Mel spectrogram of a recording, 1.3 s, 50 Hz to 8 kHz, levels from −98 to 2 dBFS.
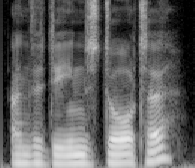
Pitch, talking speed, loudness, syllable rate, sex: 110 Hz, 185 wpm, -14 LUFS, 4.6 syllables/s, male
